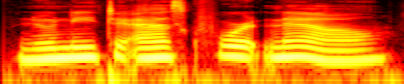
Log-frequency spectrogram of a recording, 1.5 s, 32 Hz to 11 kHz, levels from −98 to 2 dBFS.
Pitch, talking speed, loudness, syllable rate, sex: 200 Hz, 275 wpm, -14 LUFS, 5.0 syllables/s, female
